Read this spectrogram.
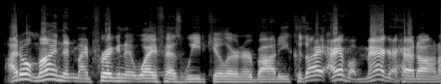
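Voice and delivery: mocking a MAGA fan. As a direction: parody a proud, clueless supporter. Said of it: "this is what grown men do now".

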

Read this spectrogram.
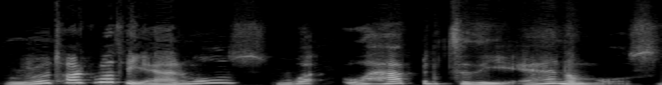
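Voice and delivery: high, fast, incredulous squeal; indignant, sky-high disbelief; mock outrage. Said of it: "where I'm like".

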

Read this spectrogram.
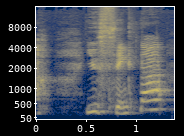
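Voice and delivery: usual speaking voice

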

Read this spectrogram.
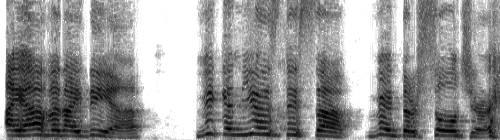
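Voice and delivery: mock Russian villain accent. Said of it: "you have to do a Russian accent".

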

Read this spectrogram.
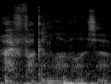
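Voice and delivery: hushed, breathy fan confession; whispering. Real, not acted. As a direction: whisper it like a secret crush. Gushing about a favourite singer.

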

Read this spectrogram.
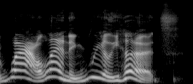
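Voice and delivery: high, slow, gleeful exclamation; happy. A narrator's reading. Mister Toucan after his first crash landing, happily. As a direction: relish each word, high and delighted. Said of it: "happily said".

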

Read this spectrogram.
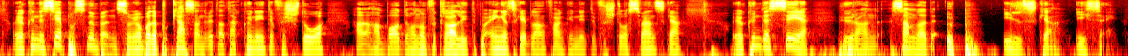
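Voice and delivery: ordinary delivery

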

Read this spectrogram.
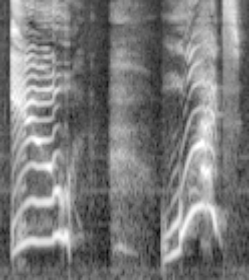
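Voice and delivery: high squealing ew, then a stunned what; recoil, then ask in disbelief; disgusted surprise. Real, not acted. Host reacting to the president's clip with disgust. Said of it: "reacting to the clip".

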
